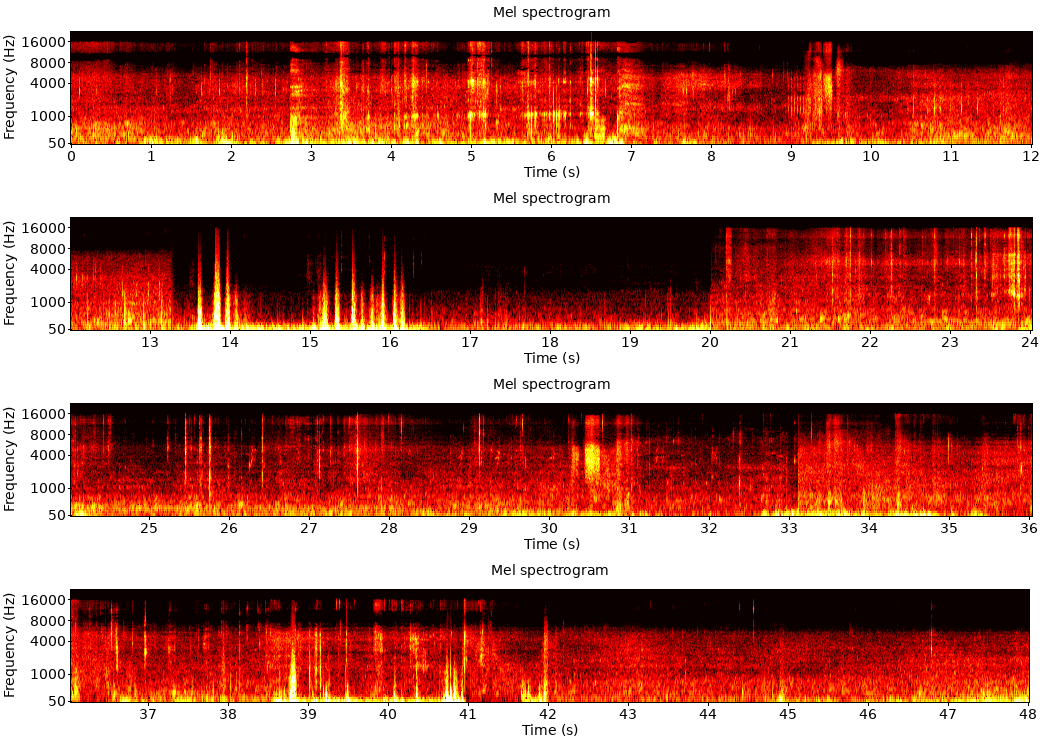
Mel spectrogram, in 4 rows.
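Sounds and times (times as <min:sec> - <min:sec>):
low wind rumble: 0:00.0 - 0:08.6, 0:09.5 - 0:48.0
water gurgling in mud: 0:01.0 - 0:07.6
sharp clicks and crackles: 0:21.4 - 0:28.3.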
